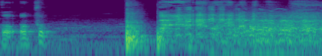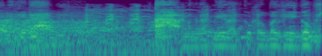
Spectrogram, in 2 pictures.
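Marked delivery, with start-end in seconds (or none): 1.8-4.8 eerie ghost laugh. Acted. Ghost laughing at the coffee drinker.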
